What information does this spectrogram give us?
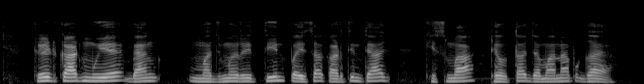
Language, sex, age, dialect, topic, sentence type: Marathi, male, 25-30, Northern Konkan, banking, statement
